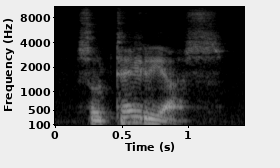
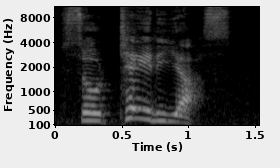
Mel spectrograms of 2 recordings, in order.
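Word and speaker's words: Soterias (σωτηρίας): Strong's G, 4992, Soterias. – Soterias, 4992.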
